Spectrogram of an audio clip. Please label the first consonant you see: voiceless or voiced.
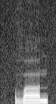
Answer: voiced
